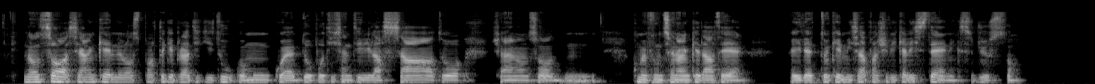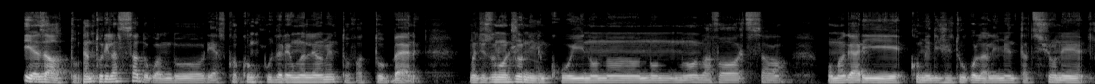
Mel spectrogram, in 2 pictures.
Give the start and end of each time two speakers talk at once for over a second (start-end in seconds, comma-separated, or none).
none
